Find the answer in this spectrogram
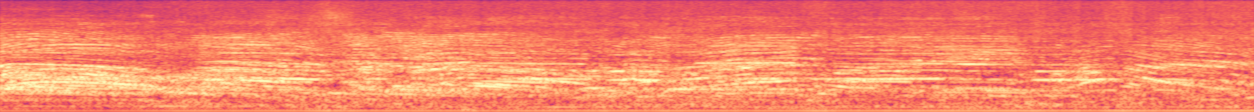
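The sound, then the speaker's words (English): A large crowd, with people representing Texas, shouts a loud salawat, many overlapping voices roaring together at a steady high level for several seconds, with a low constant hum underneath. “How many people in the crowd do we have repping Texas? Give us a loud salvat.”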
